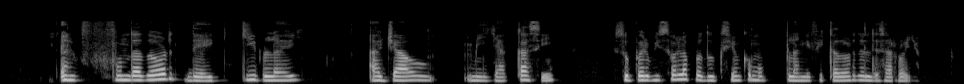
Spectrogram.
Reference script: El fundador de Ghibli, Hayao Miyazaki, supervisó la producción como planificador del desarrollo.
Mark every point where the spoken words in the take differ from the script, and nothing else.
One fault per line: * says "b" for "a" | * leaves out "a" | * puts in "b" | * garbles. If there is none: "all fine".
all fine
